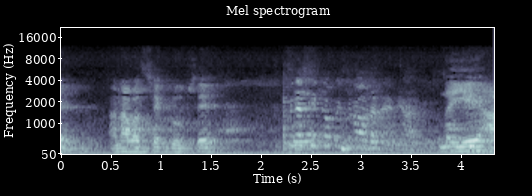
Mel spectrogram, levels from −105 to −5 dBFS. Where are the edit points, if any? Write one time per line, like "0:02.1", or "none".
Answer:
0:02.3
